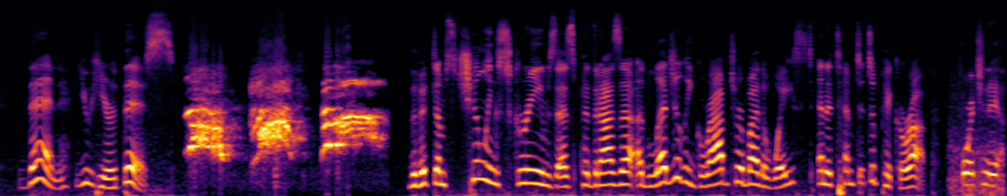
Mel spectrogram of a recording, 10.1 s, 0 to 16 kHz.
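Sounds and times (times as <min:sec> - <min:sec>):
woman screaming: 0:01.9 - 0:04.0.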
